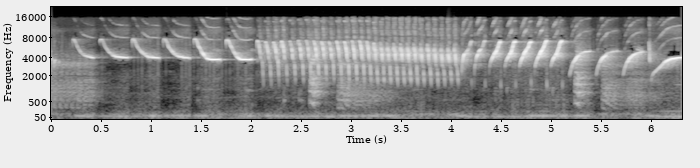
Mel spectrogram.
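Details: Canary singing, played to get other canaries singing: rapid falling whistled notes, a long dense buzzy trill, then rising and falling slurred whistles, with steady low hum beneath.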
